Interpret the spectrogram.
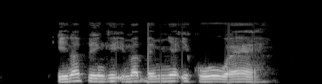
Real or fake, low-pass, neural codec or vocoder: real; 7.2 kHz; none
